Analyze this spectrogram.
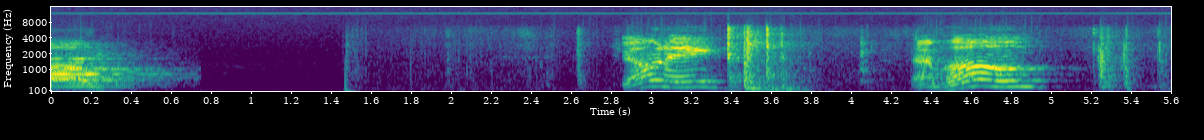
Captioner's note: door closes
